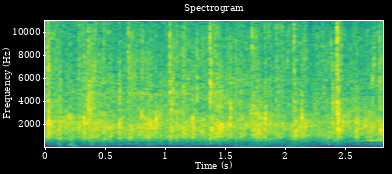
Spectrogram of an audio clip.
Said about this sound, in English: Applaud him. It was awesome.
